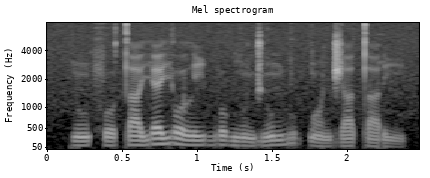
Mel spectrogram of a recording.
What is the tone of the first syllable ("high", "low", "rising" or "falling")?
low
